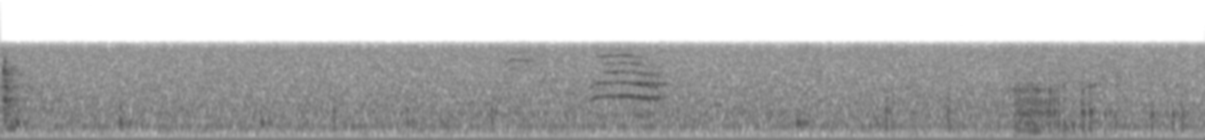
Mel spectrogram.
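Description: A cat meows a few times in the Minecraft video game, short rising calls near the middle of the clip over a quiet steady game background, with a fainter chirp toward the end and no talking.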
